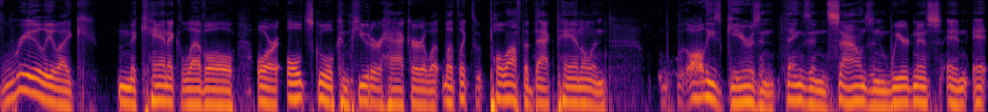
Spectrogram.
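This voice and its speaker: A man with a mellow, slightly low voice, recorded close and dry. He talks like a podcast host in casual conversation, rambling as he thinks aloud and doubling back on words for emphasis. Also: no room sound.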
